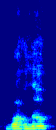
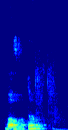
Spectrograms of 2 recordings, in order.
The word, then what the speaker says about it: Bordeaux: Y, ¿cómo se pronuncia en francés? – Bordeaux. – Bordeaux. – Bordeaux. Burdeos, la R esta. Me tardé como 10 años.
